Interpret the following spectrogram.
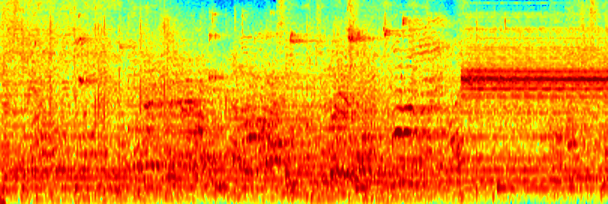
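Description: Indoor youth football match in a sports hall: the ball thudding on the hall floor amid children's and spectators' shouts, and a long, steady referee's whistle blast starting about six seconds in and lasting about two seconds.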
